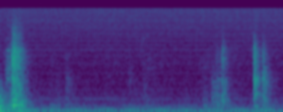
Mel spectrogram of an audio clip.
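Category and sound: household object, door closing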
